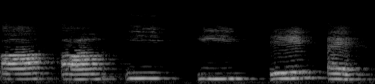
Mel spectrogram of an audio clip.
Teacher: इसमें हमारे अर्धवृत्त मुखी में हमारे ओष्ठ गोलाकार नहीं होते इसमें, जैसे आ, ई, ए, तो इसमें हमारे ओष्ठ गोलाकार नहीं हो रहे हैं, तो ये हमारा अवृत्तमुखी है।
